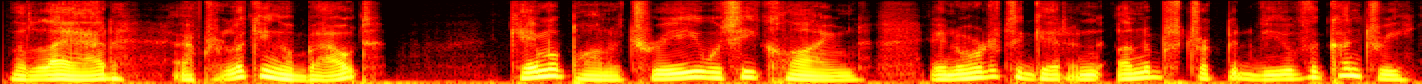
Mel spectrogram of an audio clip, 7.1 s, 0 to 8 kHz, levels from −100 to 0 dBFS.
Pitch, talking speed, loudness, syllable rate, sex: 125 Hz, 185 wpm, -17 LUFS, 5.4 syllables/s, male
